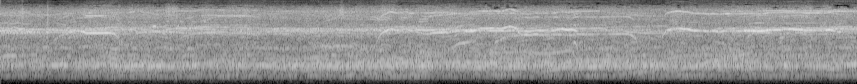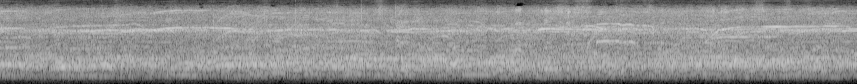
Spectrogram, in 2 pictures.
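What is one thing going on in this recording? Women ululate in high, wavering trills among a crowd.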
